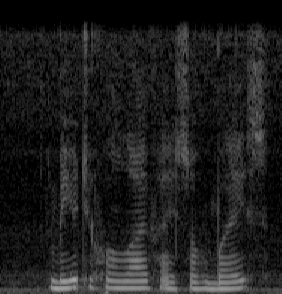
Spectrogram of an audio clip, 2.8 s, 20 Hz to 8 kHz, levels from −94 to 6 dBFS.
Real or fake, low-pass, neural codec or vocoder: real; 7.2 kHz; none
